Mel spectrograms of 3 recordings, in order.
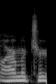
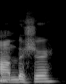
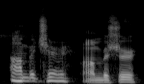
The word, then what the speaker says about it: embouchure: Yeah, how's that armature feeling all these years later? Embouchure. Embouchure. I always say it wrong.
